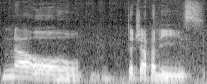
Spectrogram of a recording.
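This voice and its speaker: A man's voice: medium pitch, lively intonation, drawn-out words, darkish tone. A man doing casual gaming stream commentary in a rambling, jokey way, swearing casually. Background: background music.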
